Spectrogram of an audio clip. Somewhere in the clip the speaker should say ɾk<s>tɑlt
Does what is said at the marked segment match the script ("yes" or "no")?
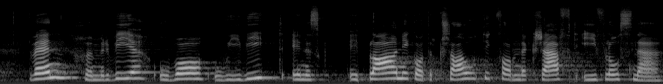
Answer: no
